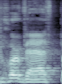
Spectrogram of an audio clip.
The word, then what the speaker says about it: Horvath: I think it's called the Havarth clock. Is that pronunciation correct that you're mentioning? – Yeah. So I think it was Steve Horvath, but regardless of the pronunciation, that's exactly it.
